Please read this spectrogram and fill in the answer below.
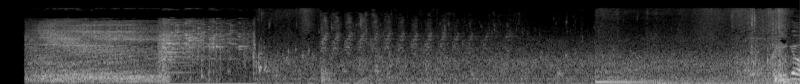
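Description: Intro music, with a crash-like burst of noise over the first two seconds; a voice calls "go" at the very end.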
